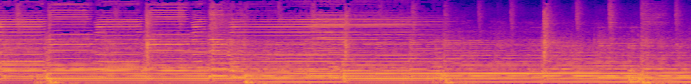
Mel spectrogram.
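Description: A live band playing an instrumental passage: electric guitars, bass guitar and drums, with long held notes, and the drum and cymbal strokes coming through more clearly in the second half.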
